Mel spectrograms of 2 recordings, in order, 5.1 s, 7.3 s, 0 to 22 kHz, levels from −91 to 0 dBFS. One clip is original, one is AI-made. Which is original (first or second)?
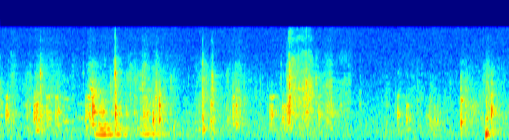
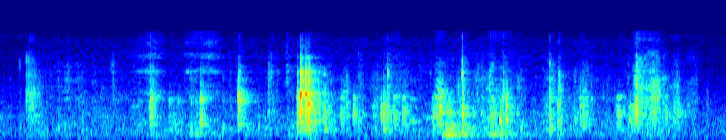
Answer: first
